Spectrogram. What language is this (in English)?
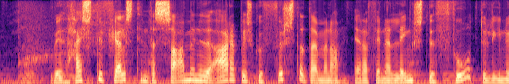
Icelandic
